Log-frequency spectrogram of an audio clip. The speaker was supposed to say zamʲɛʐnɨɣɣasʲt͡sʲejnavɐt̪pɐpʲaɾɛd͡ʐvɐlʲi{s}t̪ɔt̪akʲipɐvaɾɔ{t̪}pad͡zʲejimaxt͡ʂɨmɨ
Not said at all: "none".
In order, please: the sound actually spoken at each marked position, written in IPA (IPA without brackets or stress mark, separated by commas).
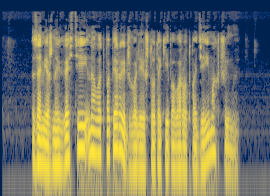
ʂ, t̪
